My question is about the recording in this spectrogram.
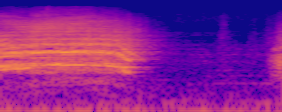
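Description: Elephant trumpeting: one call about a second long that starts suddenly and drops slightly in pitch as it ends.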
